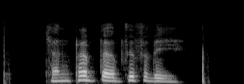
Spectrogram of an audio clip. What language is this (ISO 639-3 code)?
tha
